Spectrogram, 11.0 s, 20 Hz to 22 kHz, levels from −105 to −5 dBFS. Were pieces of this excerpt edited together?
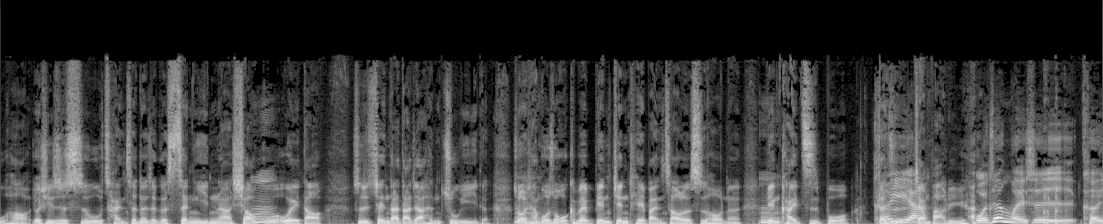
yes; 1 cut; at 9.7 s

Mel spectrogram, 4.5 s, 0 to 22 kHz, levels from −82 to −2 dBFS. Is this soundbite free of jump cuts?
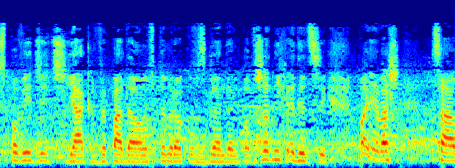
yes; 0 cuts

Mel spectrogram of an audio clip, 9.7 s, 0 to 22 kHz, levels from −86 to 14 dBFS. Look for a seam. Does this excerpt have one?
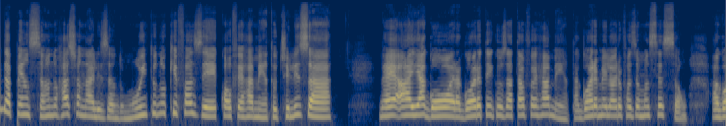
no; 0 cuts

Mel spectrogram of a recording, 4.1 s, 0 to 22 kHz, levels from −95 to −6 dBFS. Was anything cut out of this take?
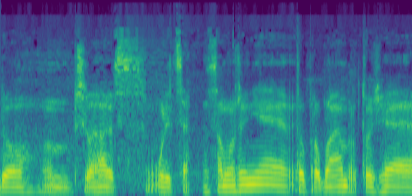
yes; 1 cut; at 2.9 s

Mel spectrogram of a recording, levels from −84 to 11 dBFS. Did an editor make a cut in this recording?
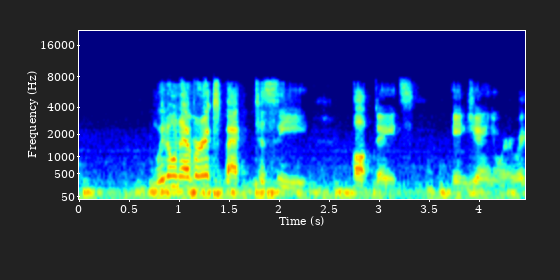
no; 0 cuts

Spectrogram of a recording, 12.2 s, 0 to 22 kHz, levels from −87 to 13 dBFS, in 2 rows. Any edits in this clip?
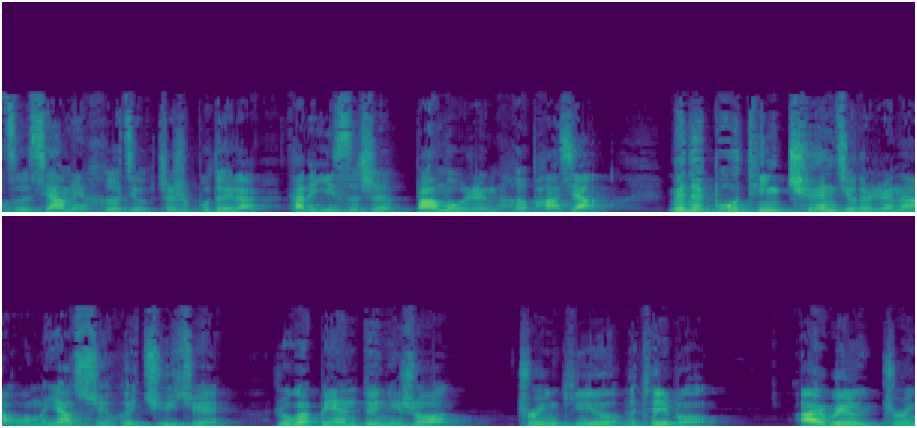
yes; 2 cuts; at 9.4 s, 10.2 s

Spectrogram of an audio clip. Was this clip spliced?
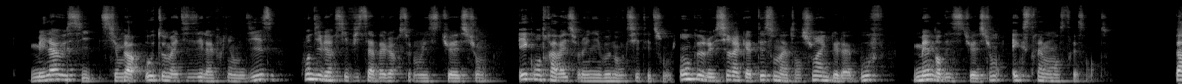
yes; 2 cuts; at 1.2 s, 6.7 s

